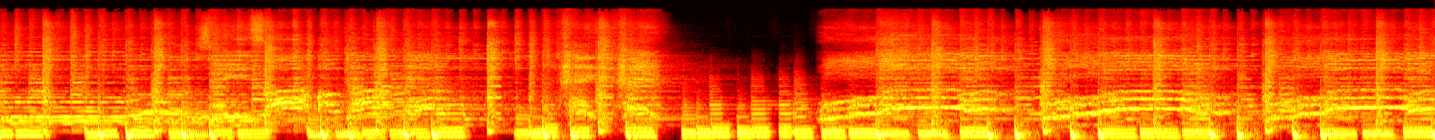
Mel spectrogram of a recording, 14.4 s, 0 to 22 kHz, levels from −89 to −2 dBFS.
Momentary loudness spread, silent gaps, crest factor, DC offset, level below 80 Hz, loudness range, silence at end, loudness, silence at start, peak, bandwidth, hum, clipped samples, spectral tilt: 4 LU; none; 14 dB; under 0.1%; -28 dBFS; 2 LU; 0 s; -17 LUFS; 0 s; -2 dBFS; 17.5 kHz; none; under 0.1%; -4.5 dB/octave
